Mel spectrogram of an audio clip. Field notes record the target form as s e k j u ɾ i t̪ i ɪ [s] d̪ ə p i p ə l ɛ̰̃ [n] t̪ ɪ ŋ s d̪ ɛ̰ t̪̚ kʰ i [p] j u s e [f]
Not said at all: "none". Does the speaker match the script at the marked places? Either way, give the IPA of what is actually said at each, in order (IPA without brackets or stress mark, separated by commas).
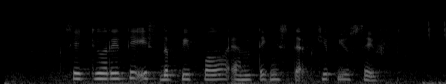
s, n, p, f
